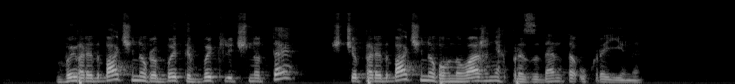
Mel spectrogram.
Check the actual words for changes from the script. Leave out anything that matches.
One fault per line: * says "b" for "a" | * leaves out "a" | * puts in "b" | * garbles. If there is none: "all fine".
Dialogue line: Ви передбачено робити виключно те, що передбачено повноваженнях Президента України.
all fine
